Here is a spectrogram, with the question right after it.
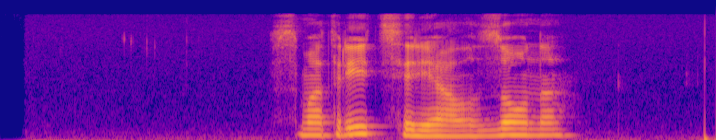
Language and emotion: Russian, sad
